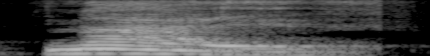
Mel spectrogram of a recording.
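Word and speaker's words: knife: নি নাইফ, নিফ নয় নাইফ অত ছুরি।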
